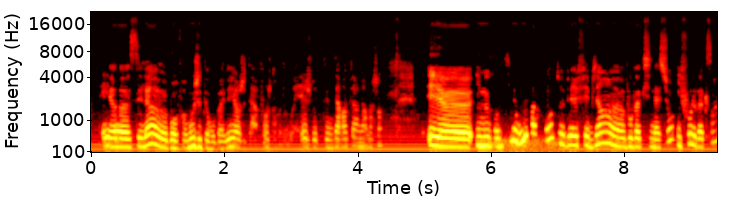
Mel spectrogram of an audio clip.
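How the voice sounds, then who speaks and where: Over music in the background, a woman at medium pitch talks at a fairly quick pace, with ordinary pitch variation and big swings in loudness. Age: 20s. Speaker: young illustrator and student. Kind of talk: casual interview. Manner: hesitant, many fillers.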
